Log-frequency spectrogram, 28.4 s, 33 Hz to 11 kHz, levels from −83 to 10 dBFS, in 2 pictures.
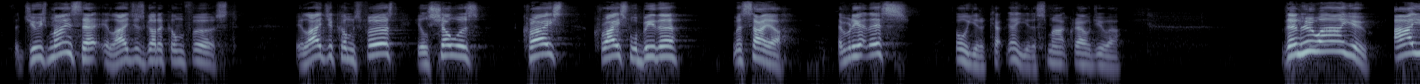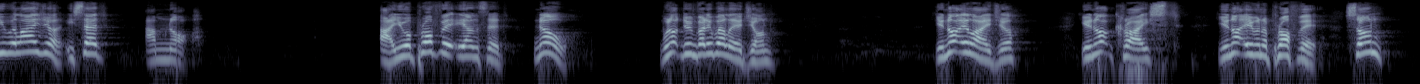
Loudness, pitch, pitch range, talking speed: -22 LUFS, 230 Hz, 190-275 Hz, 150 wpm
